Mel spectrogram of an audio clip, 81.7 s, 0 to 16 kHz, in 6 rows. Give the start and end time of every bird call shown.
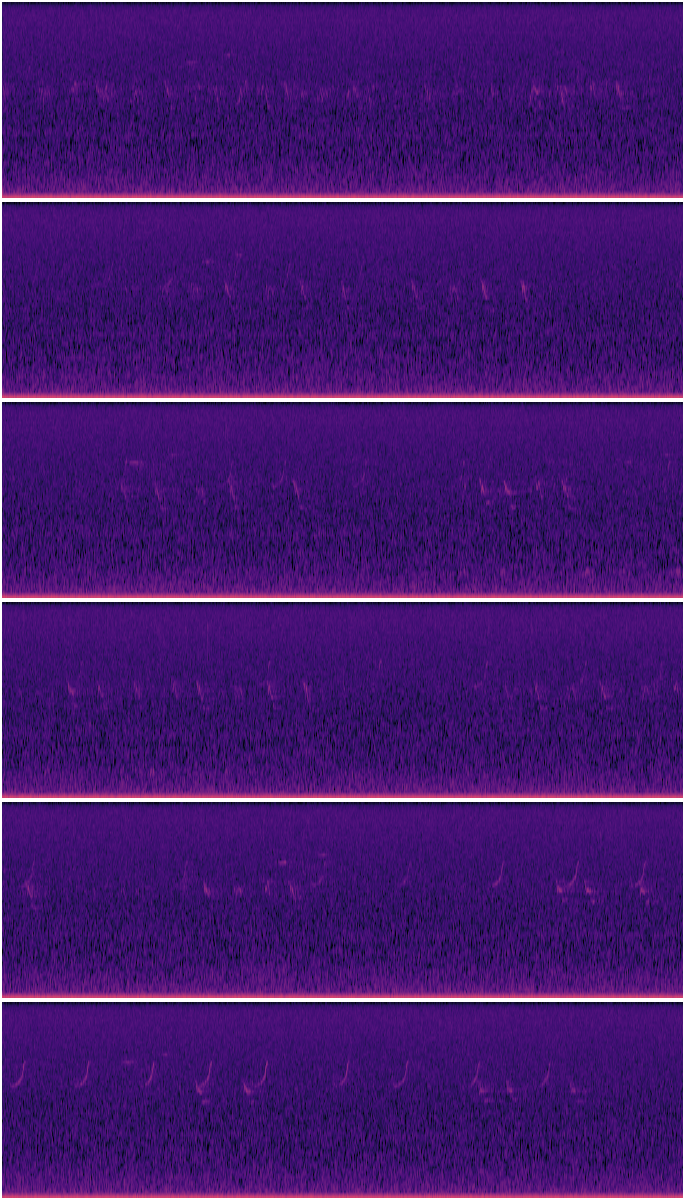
0.0s-13.3s: American Robin (Turdus migratorius)
2.9s-5.6s: Pacific-slope Flycatcher (Empidonax difficilis)
15.5s-25.6s: American Robin (Turdus migratorius)
28.2s-34.3s: American Robin (Turdus migratorius)
30.9s-37.1s: Hutton's Vireo (Vireo huttoni)
36.4s-39.2s: American Robin (Turdus migratorius)
39.1s-41.8s: Pacific-slope Flycatcher (Empidonax difficilis)
41.4s-47.4s: American Robin (Turdus migratorius)
45.6s-55.5s: Hutton's Vireo (Vireo huttoni)
50.3s-56.0s: American Robin (Turdus migratorius)
57.6s-62.9s: Hutton's Vireo (Vireo huttoni)
57.9s-61.0s: American Robin (Turdus migratorius)
59.4s-61.5s: Pacific-slope Flycatcher (Empidonax difficilis)
63.8s-79.4s: Hutton's Vireo (Vireo huttoni)
65.2s-68.3s: American Robin (Turdus migratorius)
71.5s-73.8s: American Robin (Turdus migratorius)
77.3s-80.5s: American Robin (Turdus migratorius)

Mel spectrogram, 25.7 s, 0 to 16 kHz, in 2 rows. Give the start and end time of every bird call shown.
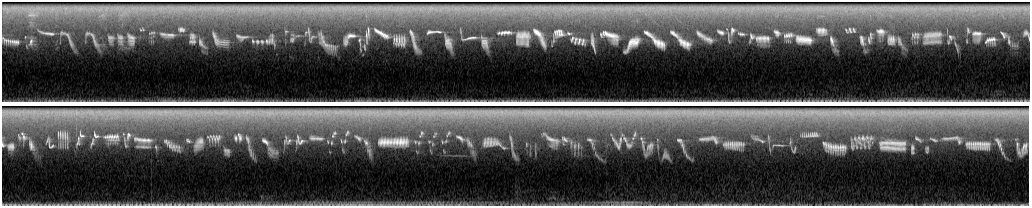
0.0s-25.7s: Eurasian Skylark (Alauda arvensis)

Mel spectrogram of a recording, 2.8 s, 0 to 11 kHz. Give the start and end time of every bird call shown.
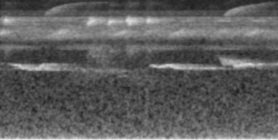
0.0s-1.8s: Amazonian Barred-Woodcreeper (Dendrocolaptes certhia)
0.0s-2.8s: Hauxwell's Thrush (Turdus hauxwelli)
0.0s-2.8s: unidentified bird

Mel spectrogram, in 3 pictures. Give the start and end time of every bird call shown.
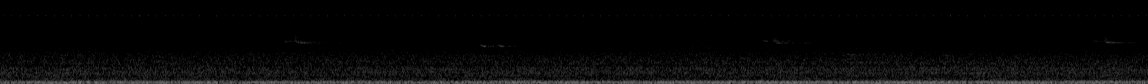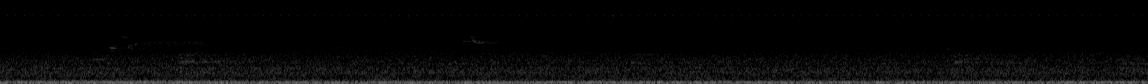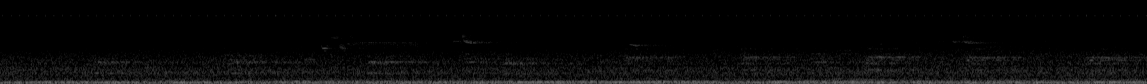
2.6s-8.1s: Baltimore Oriole (Icterus galbula)
10.7s-11.4s: Baltimore Oriole (Icterus galbula)
12.4s-13.7s: Red-winged Blackbird (Agelaius phoeniceus)
16.0s-16.6s: Baltimore Oriole (Icterus galbula)
23.7s-34.4s: Canada Goose (Branta canadensis)

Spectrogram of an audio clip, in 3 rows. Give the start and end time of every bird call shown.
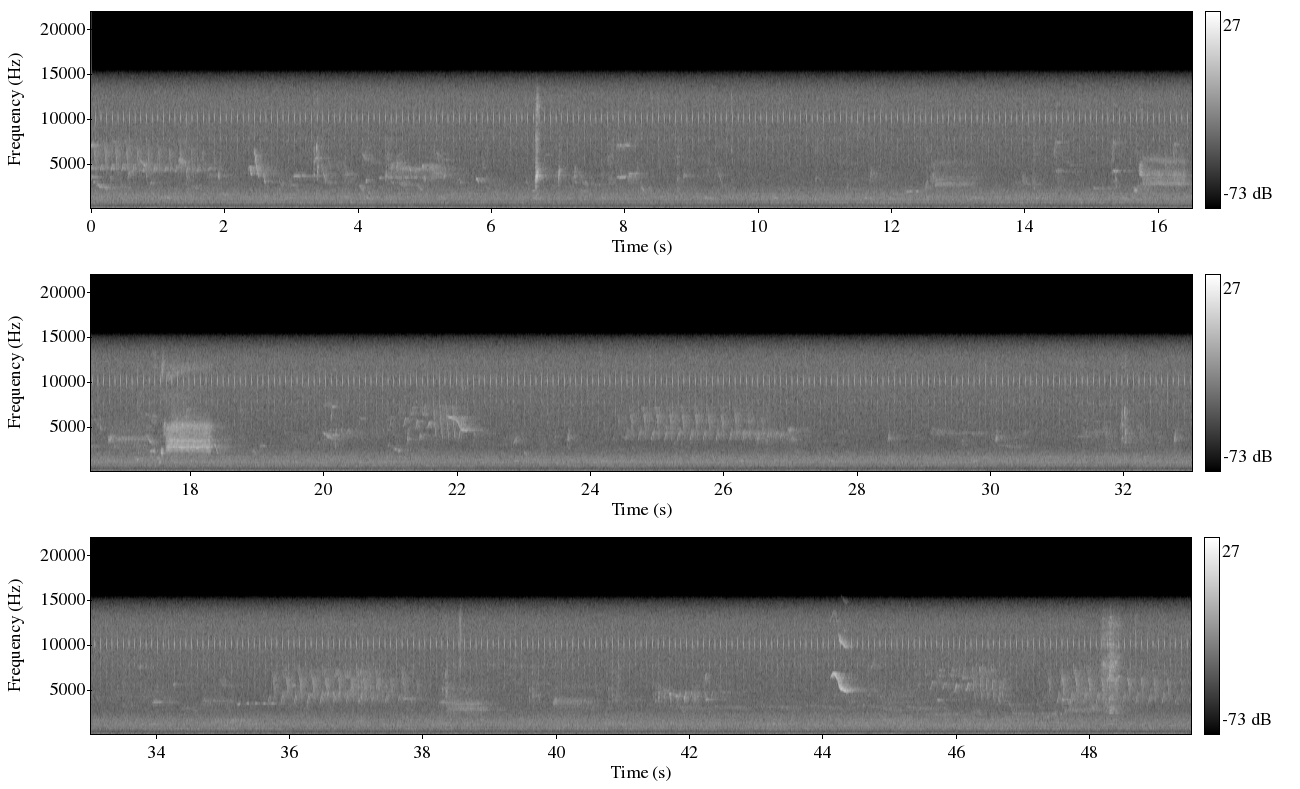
0.0s-2.1s: Swamp Sparrow (Melospiza georgiana)
0.0s-5.8s: Gray Catbird (Dumetella carolinensis)
6.5s-7.2s: Red-winged Blackbird (Agelaius phoeniceus)
12.0s-13.5s: Red-winged Blackbird (Agelaius phoeniceus)
15.2s-18.7s: Red-winged Blackbird (Agelaius phoeniceus)
20.9s-22.4s: Yellow Warbler (Setophaga petechia)
21.8s-22.4s: Red-winged Blackbird (Agelaius phoeniceus)
24.2s-26.4s: Swamp Sparrow (Melospiza georgiana)
26.1s-27.2s: Red-winged Blackbird (Agelaius phoeniceus)
31.9s-32.2s: Red-winged Blackbird (Agelaius phoeniceus)
33.6s-36.1s: Song Sparrow (Melospiza melodia)
35.6s-38.0s: Swamp Sparrow (Melospiza georgiana)
38.1s-39.2s: Red-winged Blackbird (Agelaius phoeniceus)
39.5s-42.6s: Red-winged Blackbird (Agelaius phoeniceus)
44.0s-44.7s: Red-winged Blackbird (Agelaius phoeniceus)
45.1s-46.9s: Yellow Warbler (Setophaga petechia)
47.1s-49.5s: Swamp Sparrow (Melospiza georgiana)
48.1s-48.6s: Common Grackle (Quiscalus quiscula)

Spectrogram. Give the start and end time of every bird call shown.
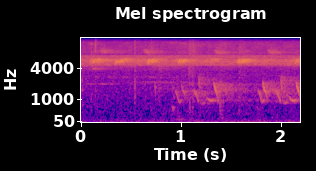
0.0s-2.2s: Black-faced Antthrush (Formicarius analis)
0.7s-2.2s: Thrush-like Wren (Campylorhynchus turdinus)

